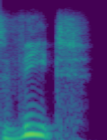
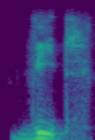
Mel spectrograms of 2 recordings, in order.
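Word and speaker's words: Vite: some people pronounce it vit some people pronounce it V um but I do believe that this is the pronunciation that the authors um intended was vit because once again it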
